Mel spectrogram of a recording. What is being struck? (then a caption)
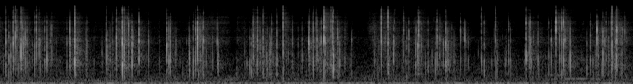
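Cellophane bag holding a soft fabric wipe pouch. A small, full, clear cellophane bag holding a flat, soft fabric makeup wipe pouch is crinkled and squeezed by fingertips and nails. Bright, crisp crackles come in rapid, uneven bursts with almost no low end and no ring.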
